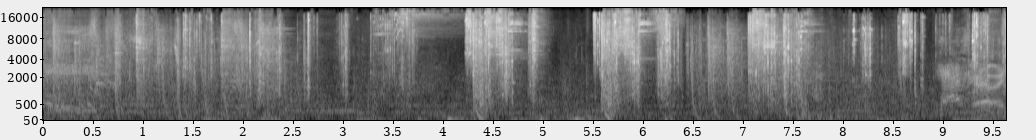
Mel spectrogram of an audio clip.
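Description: Dense gunfire and explosions from The Outer Worlds 2 fill the scene with rapid bursts of shots, clattering impacts and booms at close range, with a voice speaking now and then.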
